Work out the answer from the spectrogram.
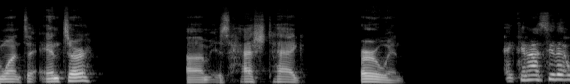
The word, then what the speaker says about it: Kerwin: Kerwin. In Spanish, it's Kerwin. Well, how does his mother say it? I guess. I mean, he says Kerwin.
